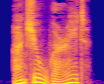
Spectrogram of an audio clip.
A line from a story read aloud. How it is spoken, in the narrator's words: Marcy asked softly of Wayne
